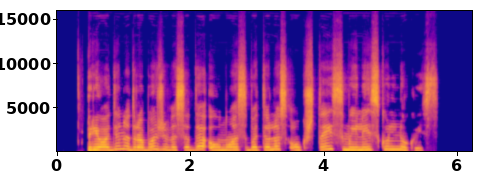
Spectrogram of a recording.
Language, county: Lithuanian, Vilnius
